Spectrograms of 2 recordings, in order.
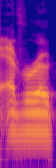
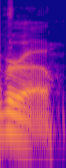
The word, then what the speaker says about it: Evero: I might be pronouncing the first name somewhat incorrectly as well, but Ejiro Evero is how I've always said it. Forever Evero has been my little monicum to remember how it is.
